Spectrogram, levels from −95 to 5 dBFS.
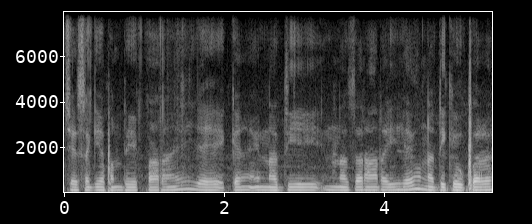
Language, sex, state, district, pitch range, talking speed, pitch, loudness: Hindi, male, Uttar Pradesh, Etah, 125-130 Hz, 225 wpm, 130 Hz, -23 LUFS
